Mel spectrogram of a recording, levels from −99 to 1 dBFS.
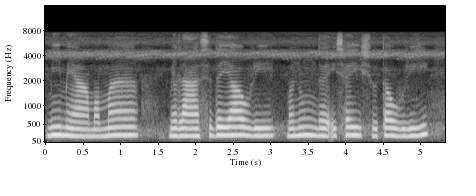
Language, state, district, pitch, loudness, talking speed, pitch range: Manipuri, Manipur, Imphal West, 200 Hz, -15 LUFS, 100 wpm, 195-215 Hz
